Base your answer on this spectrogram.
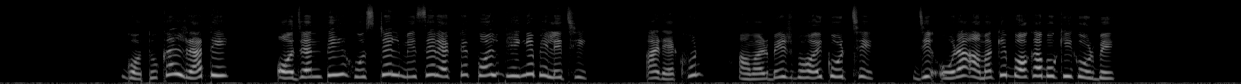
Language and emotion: Bengali, fearful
